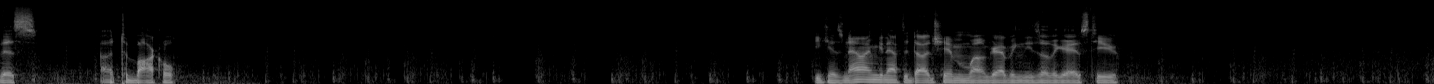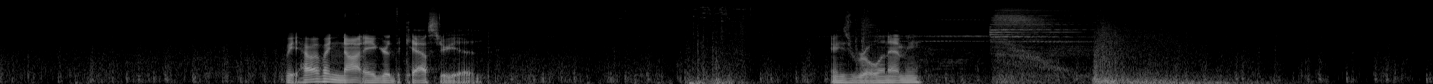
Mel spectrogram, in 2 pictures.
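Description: Footsteps thud on soft ground at a steady running pace.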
